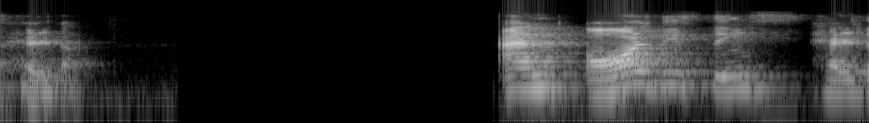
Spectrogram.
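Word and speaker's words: Hölder: from helder's inequality return holder but pronounced as Helga and all these things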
